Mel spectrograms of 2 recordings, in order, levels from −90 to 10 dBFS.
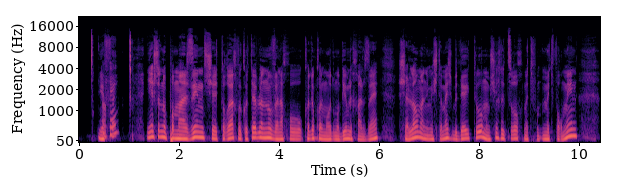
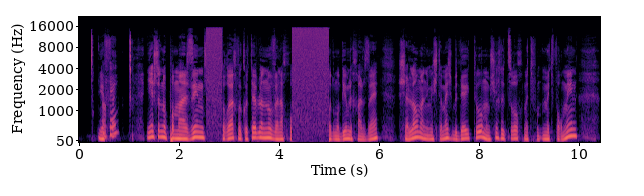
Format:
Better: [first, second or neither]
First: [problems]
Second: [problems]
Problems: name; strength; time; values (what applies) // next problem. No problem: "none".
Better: first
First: none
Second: audio cutting out; filled with static; at 2.5 s and at 4.5 s for 0.5 s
